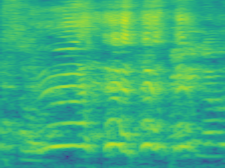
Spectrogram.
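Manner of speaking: high, slow, laughing through words. Real, not acted. Amused at friend, laughs through it.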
